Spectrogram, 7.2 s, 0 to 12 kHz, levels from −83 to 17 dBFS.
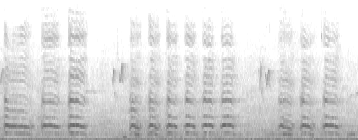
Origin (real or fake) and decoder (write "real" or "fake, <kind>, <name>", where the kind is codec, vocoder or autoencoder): real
